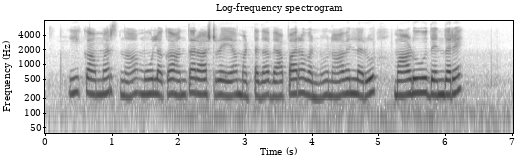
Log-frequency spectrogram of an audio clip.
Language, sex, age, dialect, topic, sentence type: Kannada, female, 25-30, Central, agriculture, question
